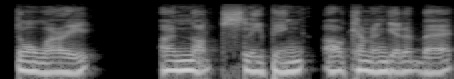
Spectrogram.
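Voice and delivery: put-on Croatian accent. Retelling a rival's reply after his world record was beaten, Croatian accent. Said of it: "I'll do it with his Croatian accent".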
